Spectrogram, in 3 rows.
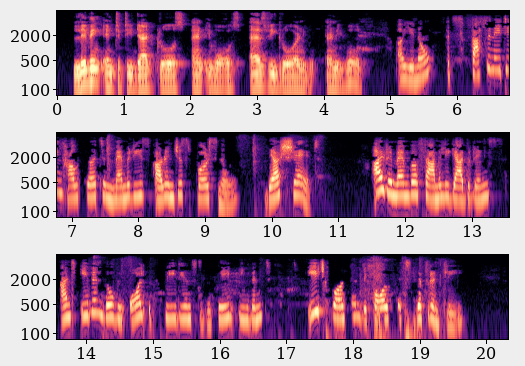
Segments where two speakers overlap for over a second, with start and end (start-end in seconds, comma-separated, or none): none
